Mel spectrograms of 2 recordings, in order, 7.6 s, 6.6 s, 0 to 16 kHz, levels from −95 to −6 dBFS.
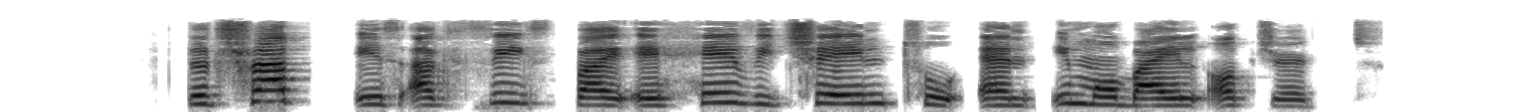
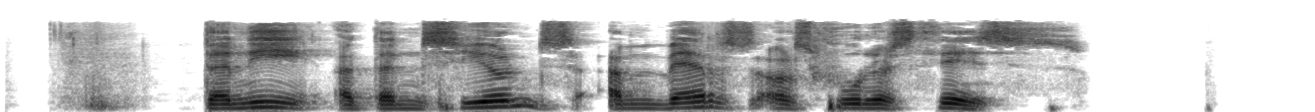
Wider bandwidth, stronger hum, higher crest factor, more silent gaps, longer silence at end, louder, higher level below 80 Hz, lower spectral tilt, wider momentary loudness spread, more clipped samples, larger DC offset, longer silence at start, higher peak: about the same, 8.4 kHz vs 8.4 kHz; neither; about the same, 16 dB vs 18 dB; first, 1.57-1.78 s, 2.79-2.89 s, 4.83-4.89 s, 5.20-5.26 s, 6.59-6.77 s vs none; second, 0.75 s vs 1.2 s; about the same, -15 LUFS vs -17 LUFS; second, -70 dBFS vs -58 dBFS; second, 0.5 dB/octave vs -4 dB/octave; first, 12 LU vs 9 LU; neither; neither; first, 0.95 s vs 0.35 s; about the same, 0 dBFS vs -2 dBFS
